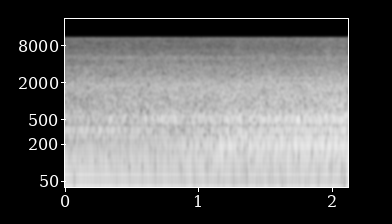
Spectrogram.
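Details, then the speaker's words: Honda Civic after exhaust repair with new nuts and donut gasket, exhaust slightly capped for back pressure to find leaks: steady, even idle drone with a faint low pulse, no puffing or ticking from joints; no leaks seen, good to go. "everything seems good and what we did seen any leeks i' would say this one's good to go"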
